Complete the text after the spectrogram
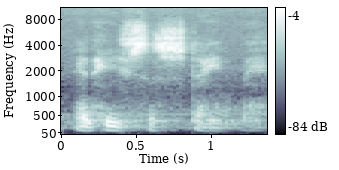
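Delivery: breathy whispered close. Acted. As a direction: let the line fall to a whisper.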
